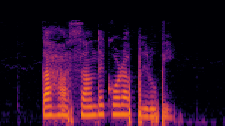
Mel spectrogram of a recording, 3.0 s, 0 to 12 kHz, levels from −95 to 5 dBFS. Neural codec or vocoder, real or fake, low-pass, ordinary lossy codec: none; real; 7.2 kHz; AAC, 48 kbps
